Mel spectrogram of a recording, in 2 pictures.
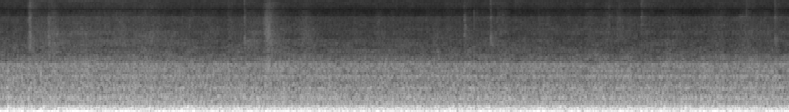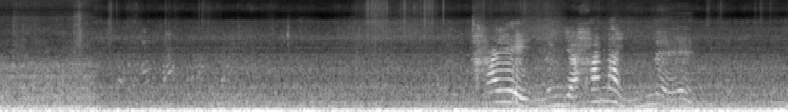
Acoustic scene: car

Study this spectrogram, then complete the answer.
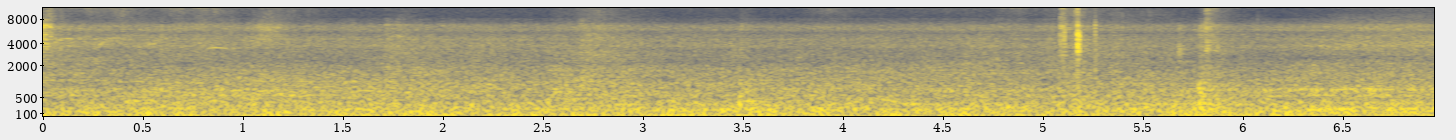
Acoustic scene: residential area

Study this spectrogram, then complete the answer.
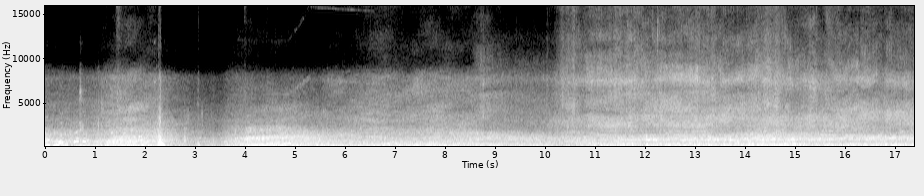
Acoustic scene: street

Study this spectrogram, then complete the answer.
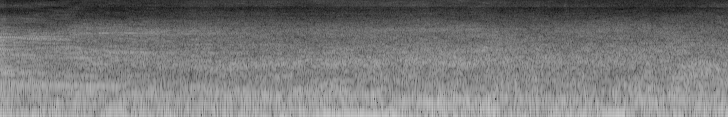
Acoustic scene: street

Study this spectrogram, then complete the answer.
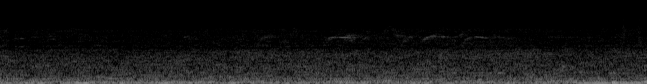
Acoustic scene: residential area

